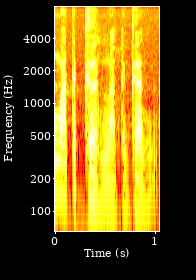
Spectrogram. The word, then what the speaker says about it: Madegan: Bacanya tuh Madegan di daerah Polagan, Sampang.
